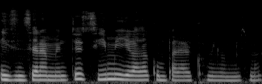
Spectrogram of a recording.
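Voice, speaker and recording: Her tone dark and mellow, a woman speaks at a medium pitch and a moderate pace. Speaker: podcaster. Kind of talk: casual monologue. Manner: halting, occasional stutter; frequent laughter.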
